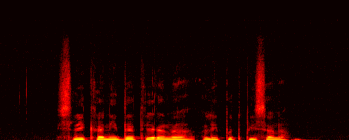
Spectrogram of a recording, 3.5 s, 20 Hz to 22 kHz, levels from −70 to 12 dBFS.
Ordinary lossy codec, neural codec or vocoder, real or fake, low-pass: none; vocoder, 44.1 kHz, 128 mel bands every 256 samples, BigVGAN v2; fake; 19.8 kHz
